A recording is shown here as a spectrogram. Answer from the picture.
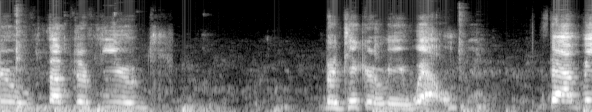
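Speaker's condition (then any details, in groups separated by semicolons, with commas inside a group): Cerebral palsy; legs affected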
